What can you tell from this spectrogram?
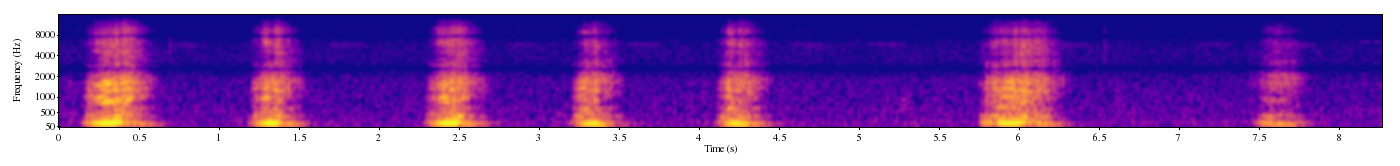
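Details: Lioness from the Maji ya fisi pride roaring in the afternoon to communicate with other pride lions: a series of seven deep, grunting pulses, about one per second, fading after a short pause.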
